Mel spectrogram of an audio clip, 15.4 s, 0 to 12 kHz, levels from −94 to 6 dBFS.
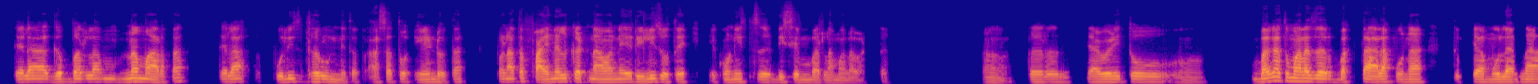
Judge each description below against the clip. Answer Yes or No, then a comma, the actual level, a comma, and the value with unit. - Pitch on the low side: Yes, low, 110 Hz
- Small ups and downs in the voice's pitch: Yes, narrow, 2.1 semitones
